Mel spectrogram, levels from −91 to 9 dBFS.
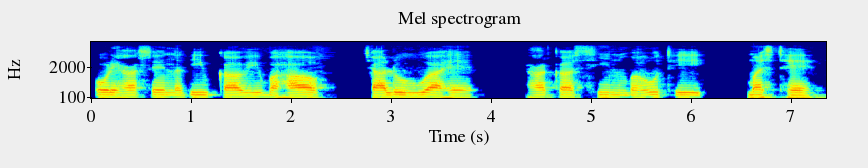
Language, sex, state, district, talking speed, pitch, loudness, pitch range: Hindi, male, Bihar, Lakhisarai, 145 wpm, 125 Hz, -18 LUFS, 125-130 Hz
